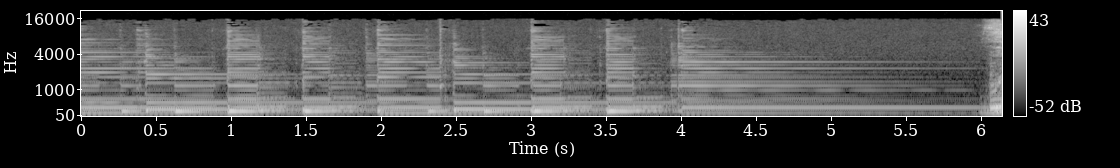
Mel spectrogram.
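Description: Acoustic guitar picked alone, about two plucked notes or chords a second. From about four seconds in, the last chord is left to ring and fade away.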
